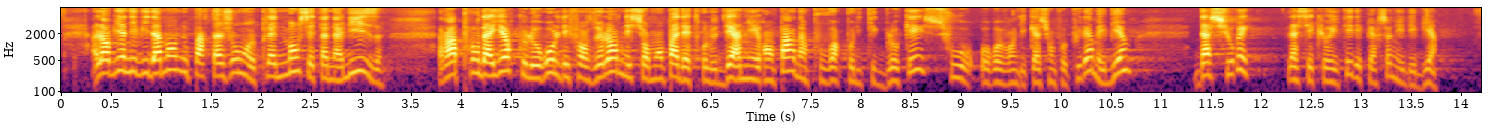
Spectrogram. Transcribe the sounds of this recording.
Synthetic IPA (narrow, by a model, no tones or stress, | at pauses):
a̰lɔʁbjɛ̃nevid̪amɑ̃nupaʁt̪aʒɔ̃plɛnmɑ̃sɛt̪analiz | ʁaplɔ̃d̪ajœʁkələʁold̪efɔʁsd̪əlɔʁd̪nɛsyʁmɑ̃pad̪ɛt̪χələd̪ɛʁnjeʁɑ̃paʁd̪ɛ̃puvwaʁpɔlit̪ik̚blɔkʲesuʁoʁəvɑ̃d̪ikasjɔ̃pɔpylɛʁmɛbjɛ̃ | d̪asyʁe | lasekʲyʁit̪ed̪epɛʁsɔned̪ebjɛ̃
